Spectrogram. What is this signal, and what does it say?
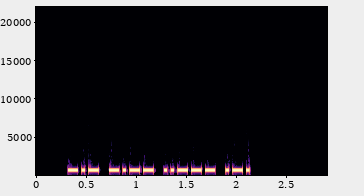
Morse code, heard as a keyed tone, about 34 wpm, 700 Hz. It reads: KY2R
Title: USA Call Signs - 4 Characters - Repeated 3x - 35wpm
